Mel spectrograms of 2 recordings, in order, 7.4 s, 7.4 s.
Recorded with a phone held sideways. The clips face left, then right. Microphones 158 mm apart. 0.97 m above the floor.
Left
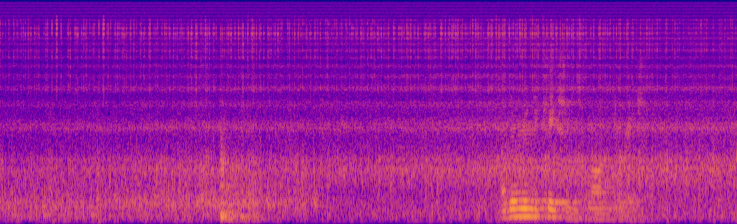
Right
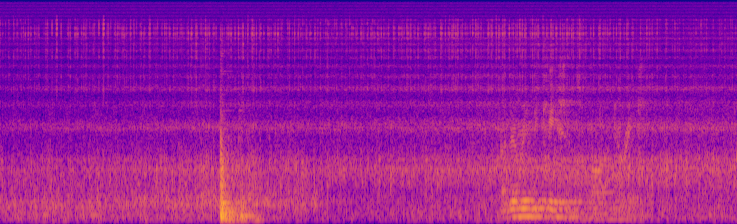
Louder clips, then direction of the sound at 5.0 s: Left 3 dB; 25° left (ahead or behind).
